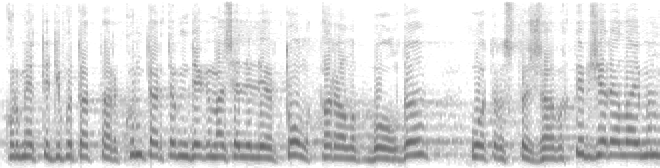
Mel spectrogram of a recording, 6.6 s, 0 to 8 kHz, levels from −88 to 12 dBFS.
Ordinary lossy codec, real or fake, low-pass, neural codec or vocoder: none; real; none; none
